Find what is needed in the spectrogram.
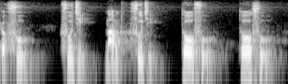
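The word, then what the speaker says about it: ふ: so it's like a who Fuji Mount Fuji tofu tofu even I still have problem saying this because this sound doesn't exist in Hindi or in English it's a combination of foo and who then comes mommy Moo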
